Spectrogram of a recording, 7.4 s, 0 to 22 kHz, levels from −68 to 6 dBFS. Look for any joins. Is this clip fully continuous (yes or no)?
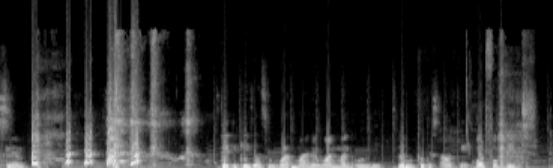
no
